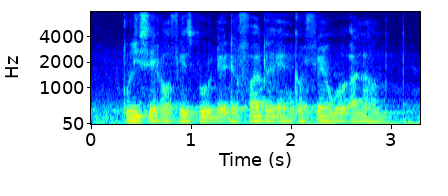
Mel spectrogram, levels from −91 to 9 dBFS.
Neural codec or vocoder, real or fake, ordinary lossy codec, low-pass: codec, 16 kHz, 2 kbps, FunCodec, trained on Chinese and English, 25 frames a second; fake; none; none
